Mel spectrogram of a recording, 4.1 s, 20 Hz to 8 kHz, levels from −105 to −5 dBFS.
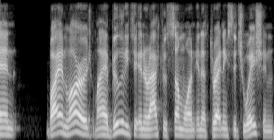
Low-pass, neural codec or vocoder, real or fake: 7.2 kHz; codec, 16 kHz, 8 kbps, FunCodec, trained on LibriTTS, 25 frames a second; fake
